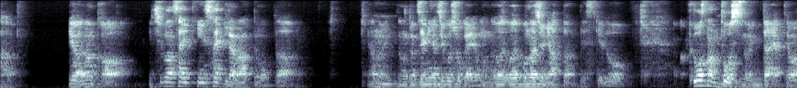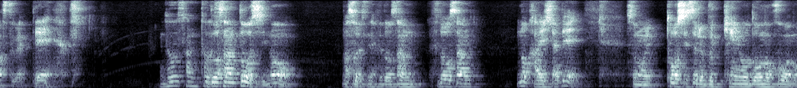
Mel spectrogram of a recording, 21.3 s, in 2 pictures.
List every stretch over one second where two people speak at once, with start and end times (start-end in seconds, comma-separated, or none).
none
